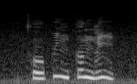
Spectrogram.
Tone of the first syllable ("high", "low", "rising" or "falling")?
rising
